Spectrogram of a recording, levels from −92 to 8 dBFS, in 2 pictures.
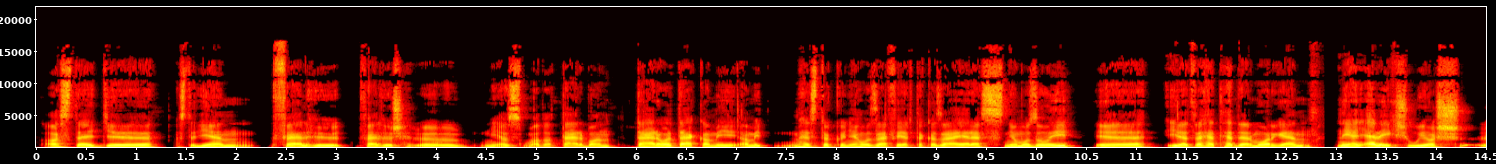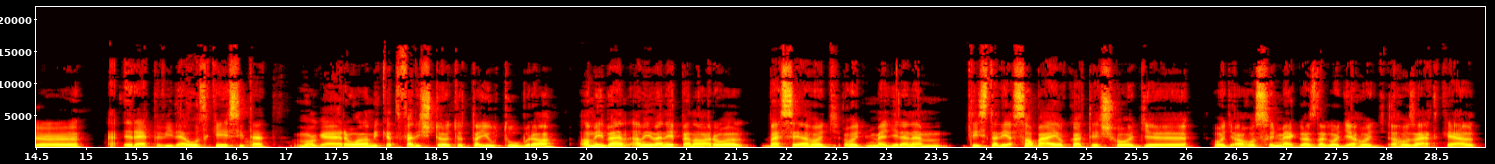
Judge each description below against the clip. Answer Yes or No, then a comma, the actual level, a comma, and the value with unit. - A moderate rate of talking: Yes, average, 130 wpm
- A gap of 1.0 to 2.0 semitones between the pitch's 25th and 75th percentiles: Yes, narrow, 1.6 semitones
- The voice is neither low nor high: No, low, 110 Hz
